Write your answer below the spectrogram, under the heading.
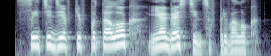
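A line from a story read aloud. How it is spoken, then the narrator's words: Muttering under breath. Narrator (Russian): пробурчал себе под нос Джек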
